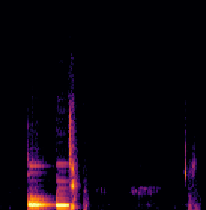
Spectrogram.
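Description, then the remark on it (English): A voice over a phone line comes through choppy and robotic, a couple of loud buzzy bursts followed by dropouts and faint, clipped fragments. “He's doing his Johnny Five imitation from Short Circuit.”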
